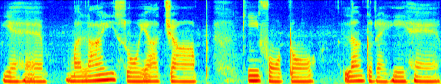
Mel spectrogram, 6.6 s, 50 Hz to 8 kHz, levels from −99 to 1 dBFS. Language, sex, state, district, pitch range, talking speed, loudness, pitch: Hindi, female, Rajasthan, Bikaner, 155-175 Hz, 80 wpm, -16 LUFS, 160 Hz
